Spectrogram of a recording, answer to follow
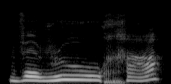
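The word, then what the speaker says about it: וְרוּחַ: ah vowel underneath it it's called a sneaky pattach and it reverses the pronunciation so you would want to pronounce this as veruha when it's at the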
